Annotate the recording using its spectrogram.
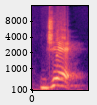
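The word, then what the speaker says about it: ज्ञ: लेकिन इसका उच्चारण क्या है? ज यानी ज और ण। ठीक है? इसका उच्चारण आप विशेष ध्यान रखेंगे। इसमें लोग कंफ्यूज होते हैं ग और ज में।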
